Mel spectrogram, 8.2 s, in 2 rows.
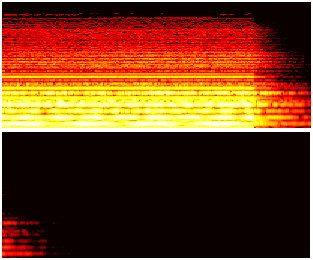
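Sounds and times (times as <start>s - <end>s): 
bass: 0.0s - 3.6s.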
